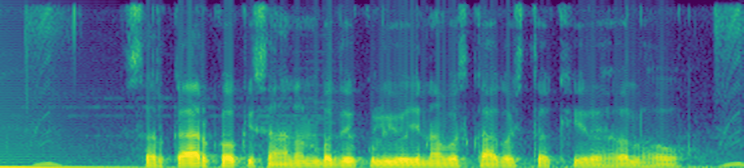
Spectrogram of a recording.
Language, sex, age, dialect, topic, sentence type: Bhojpuri, male, 25-30, Western, agriculture, statement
